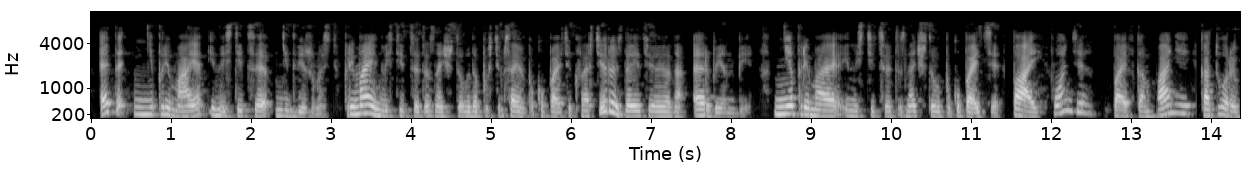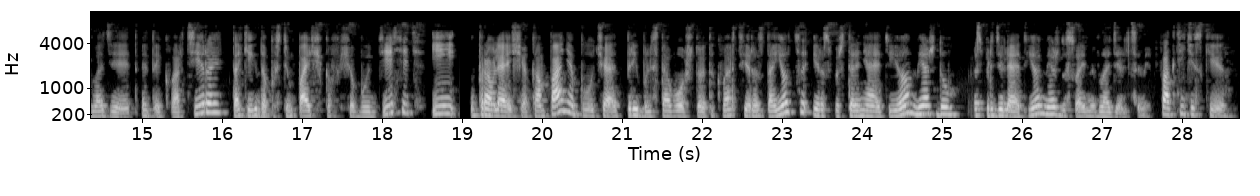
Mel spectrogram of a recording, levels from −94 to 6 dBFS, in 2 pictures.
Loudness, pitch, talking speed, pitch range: -21 LUFS, 170 Hz, 135 wpm, 155-215 Hz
